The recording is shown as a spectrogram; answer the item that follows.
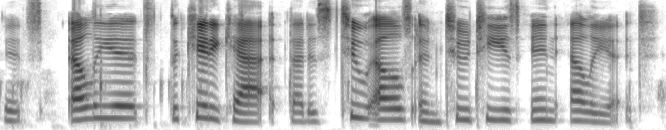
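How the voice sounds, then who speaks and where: A woman with a smooth, fairly high voice who speaks slowly and playfully. Her voice is recorded dry and close, with no room sound. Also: bright, forceful tone, no room sound. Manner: playful, gushing. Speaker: player. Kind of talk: casual podcast chat.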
